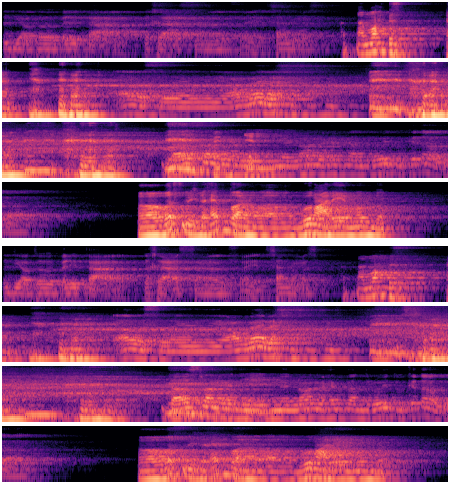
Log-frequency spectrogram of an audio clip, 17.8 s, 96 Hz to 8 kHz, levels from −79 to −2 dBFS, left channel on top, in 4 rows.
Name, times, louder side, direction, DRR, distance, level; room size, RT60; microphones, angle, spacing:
voice 1, 0.0-3.1 5.6-8.0 8.4-8.7 10.5-13.7, right 2 dB, 35° right, 3 dB, 0.5 m, -30 dB
voice 2, 3.5-4.0 4.4-5.5 8.1-10.2 10.5-10.9 11.3-11.7 14.7-17.2, left 5 dB, 85° left, 7 dB, 0.4 m, -21 dB
sound 1, 4.9-11.3, right 1 dB, 85° right, 1.0 m, -36 dB
6.3 x 3.1 x 5.7 m, 2.1 s
head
